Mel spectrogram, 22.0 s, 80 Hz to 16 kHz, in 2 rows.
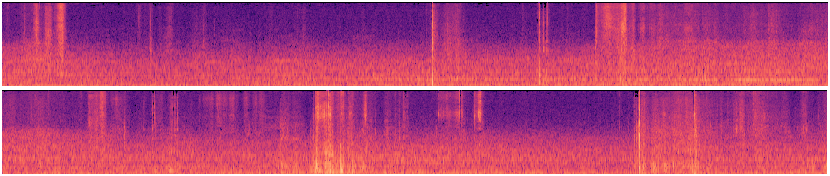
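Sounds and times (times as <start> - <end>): dry plant stalks rustling: 7.9 - 17.4.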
